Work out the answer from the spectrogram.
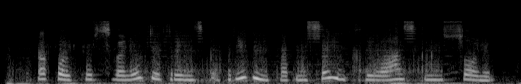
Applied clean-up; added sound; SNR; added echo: neural separator model SepFormer DNS4.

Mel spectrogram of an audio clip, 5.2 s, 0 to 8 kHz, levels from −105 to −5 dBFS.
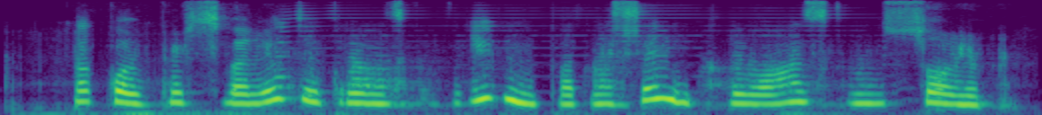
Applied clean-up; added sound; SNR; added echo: neural mask model DeepFilterNet 3.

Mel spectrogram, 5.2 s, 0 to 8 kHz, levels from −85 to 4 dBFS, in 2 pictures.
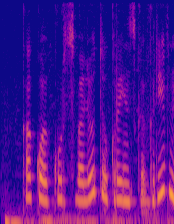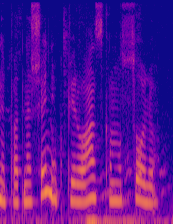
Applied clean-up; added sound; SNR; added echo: none; none; none; none.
